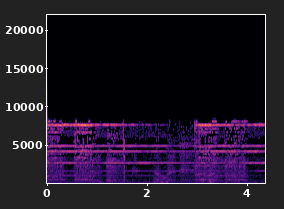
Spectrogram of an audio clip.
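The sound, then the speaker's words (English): An old-style telephone bell rings insistently in bursts, a bright metallic trill, while voices talk indistinctly underneath. “Well, it'll go on ringing until you answer it.”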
